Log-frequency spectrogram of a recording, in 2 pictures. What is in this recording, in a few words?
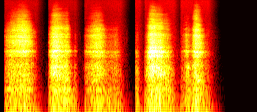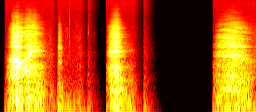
dark breathing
